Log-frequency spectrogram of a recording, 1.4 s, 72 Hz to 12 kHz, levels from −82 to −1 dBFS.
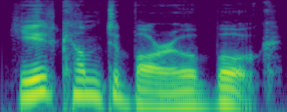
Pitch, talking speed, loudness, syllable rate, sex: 115 Hz, 295 wpm, -18 LUFS, 6.0 syllables/s, male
